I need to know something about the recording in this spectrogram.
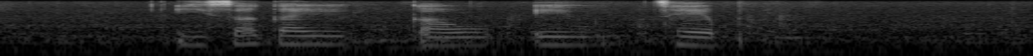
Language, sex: Tswana, female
